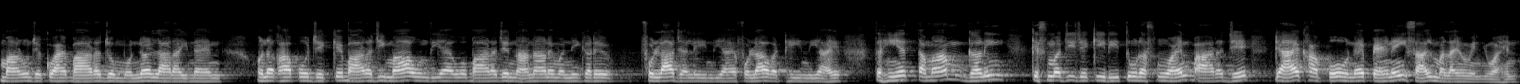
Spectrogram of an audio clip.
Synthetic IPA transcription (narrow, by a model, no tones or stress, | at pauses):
maːɳ̤ũd͡ʑeːkoaːɦeɓaːɾəd͡ʑoːmʊnəlaːɾaːiːnaːɦɪnɪ̆ | ɦʊnə̆kʰãːpoːɪd͡ʑeːkeɓaːɾəd͡ʑiːmãːɦũːn̆d̪iaːɦeʊɦoɓaːɾəd͡ʑeːnaːnaːɽ̃eʋɐnikɐɽe | fʊlad͡ʑʱɐleĩːn̆d̪iaːɦefʊlaʋɐʈʰiĩːn̆d̪iaːɦet̪ɐɦiːə̃t̪ɐmaːmɡʱɐɽ̃ikɪsməd͡ʑiːd͡ʑeːkiɾiːt̪ũɾɐsmũaːɦɪnɪ̆ɓaːɾəd͡ʑeːɗjaːɦɪkʰãːpoːɪɦʊnepɐ̃ɦɪɽ̃ẽisaːlmɐlaːjũʋenjũa̰ːɦɪnɪ̆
